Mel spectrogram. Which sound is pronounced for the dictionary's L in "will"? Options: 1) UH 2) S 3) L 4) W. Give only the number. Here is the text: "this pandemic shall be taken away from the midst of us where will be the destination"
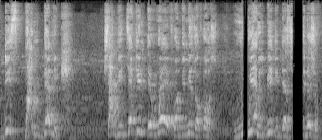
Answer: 3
